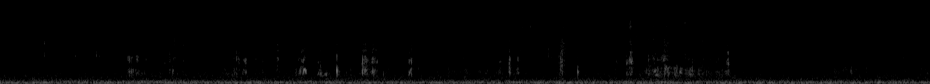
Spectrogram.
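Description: Quiet outdoor background: faint scattered rustles and ticks over a low steady rumble, with a few faint short high chirps.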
